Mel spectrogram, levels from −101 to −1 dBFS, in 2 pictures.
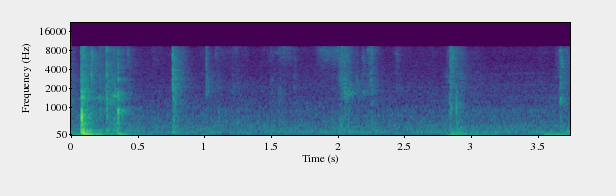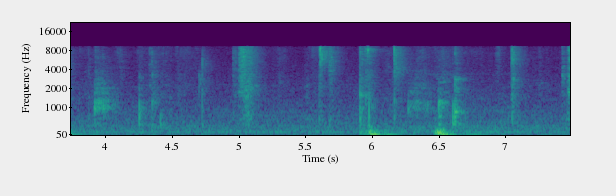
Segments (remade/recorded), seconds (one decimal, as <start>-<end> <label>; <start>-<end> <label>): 0.0-7.5 recorded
